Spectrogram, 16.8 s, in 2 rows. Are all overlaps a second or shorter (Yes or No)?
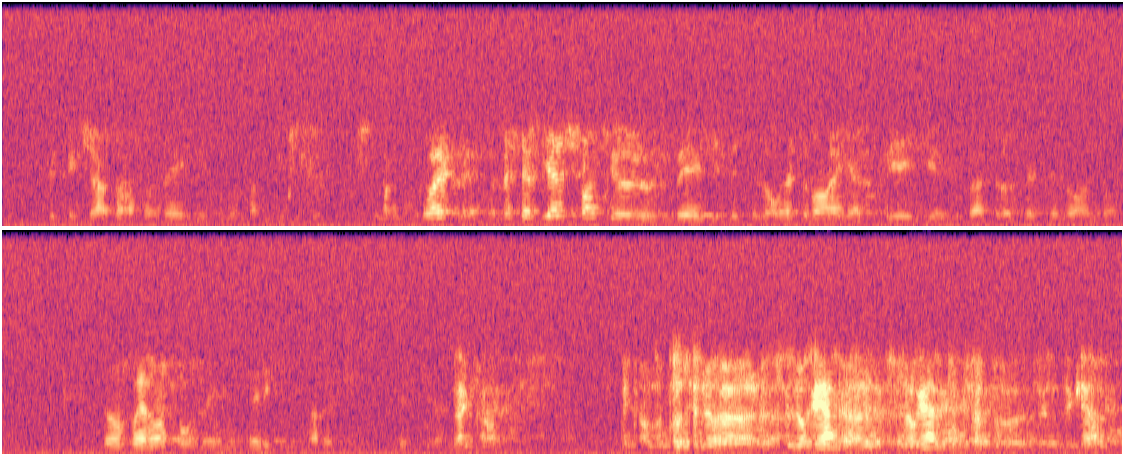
No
